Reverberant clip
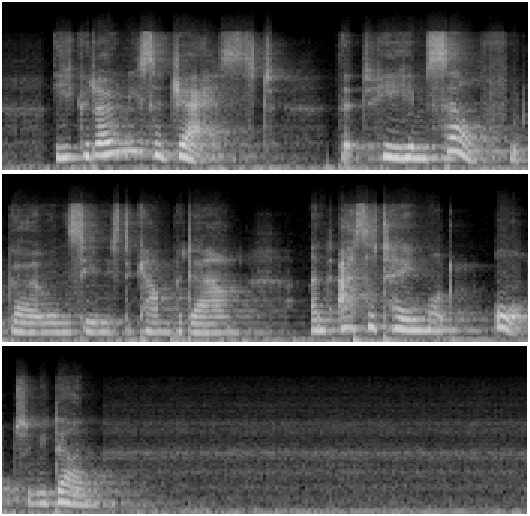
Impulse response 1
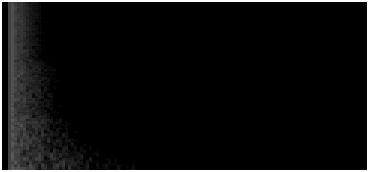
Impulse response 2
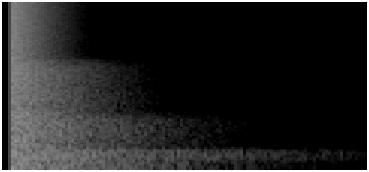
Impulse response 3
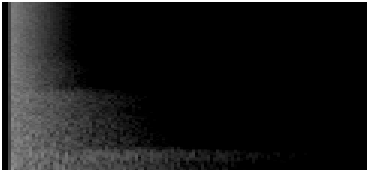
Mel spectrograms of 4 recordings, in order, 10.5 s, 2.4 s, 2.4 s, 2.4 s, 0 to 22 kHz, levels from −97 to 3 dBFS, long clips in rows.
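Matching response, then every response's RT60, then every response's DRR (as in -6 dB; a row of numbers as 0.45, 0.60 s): 1; 1.0, 1.9, 1.3 s; 8.0, -12.0, -8.5 dB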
